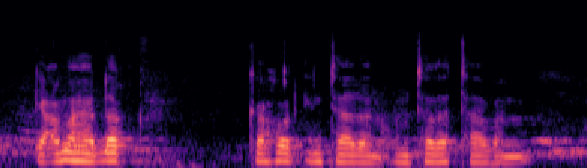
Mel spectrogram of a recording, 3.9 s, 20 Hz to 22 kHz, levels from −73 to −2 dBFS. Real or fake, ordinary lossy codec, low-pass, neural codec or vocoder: fake; none; 19.8 kHz; vocoder, 44.1 kHz, 128 mel bands, Pupu-Vocoder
